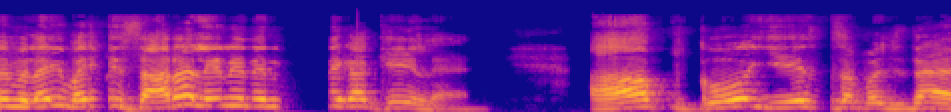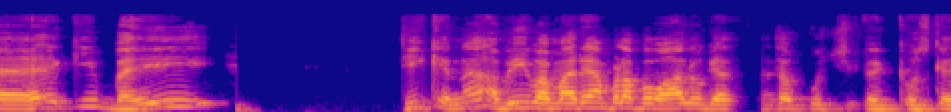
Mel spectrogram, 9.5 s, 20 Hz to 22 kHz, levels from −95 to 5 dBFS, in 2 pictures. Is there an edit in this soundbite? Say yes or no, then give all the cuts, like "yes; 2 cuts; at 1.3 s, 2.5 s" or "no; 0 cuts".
yes; 1 cut; at 6.0 s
